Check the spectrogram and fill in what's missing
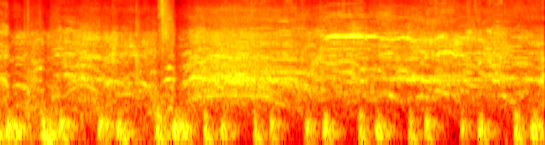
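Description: A crowd at a kickboxing title fight roars and cheers loudly and continuously, with shouts rising above the din and rhythmic low thumps pulsing underneath.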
